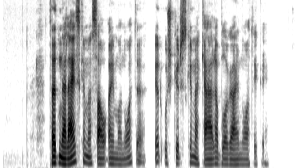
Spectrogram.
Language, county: Lithuanian, Klaipėda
